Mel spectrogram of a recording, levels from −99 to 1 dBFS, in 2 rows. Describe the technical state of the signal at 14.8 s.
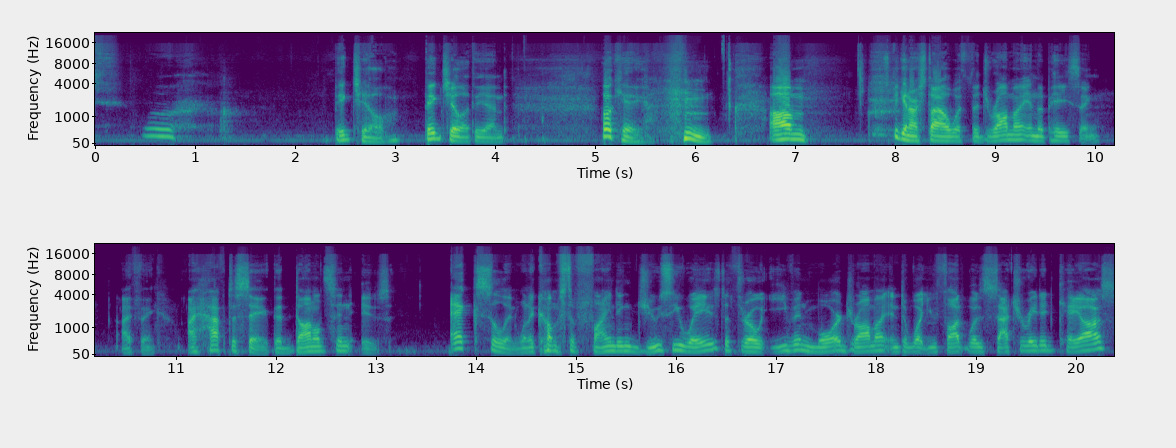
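Nothing at 14.8 s points to a fault; the speech signal is intact at that moment.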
